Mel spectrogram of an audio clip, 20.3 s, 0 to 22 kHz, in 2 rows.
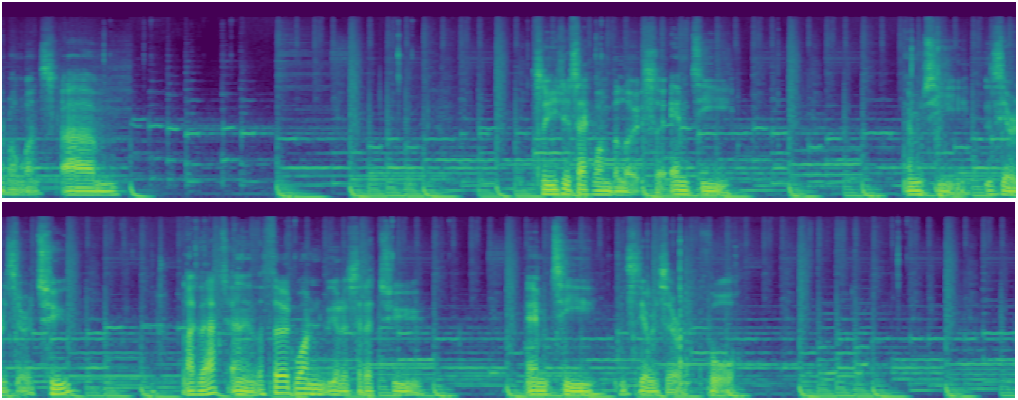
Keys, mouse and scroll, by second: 1.3 click, 1.8 click, 2.1-5.1 drag, 5.2 right click, 5.8-9.0 drag, 10.9-11.3 scroll down 1, 11.3-11.6 shift+middle drag, 11.6-12.0 scroll up 1, 12.0 right click, 12.4 shift+middle click, 12.9-16.2 drag, 16.2 Down, 16.4 Down, 17.4-19.0 scroll down 3, 19.0 click.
